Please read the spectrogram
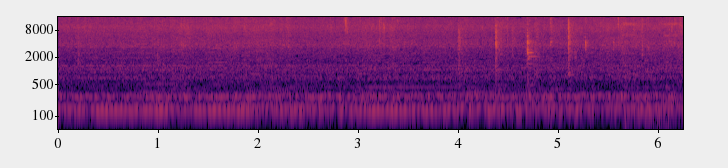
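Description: Wooden spoon stirring liquid stew in a cast-iron skillet, with a few light knocks against the pan about four and a half seconds in, over a steady low hum.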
